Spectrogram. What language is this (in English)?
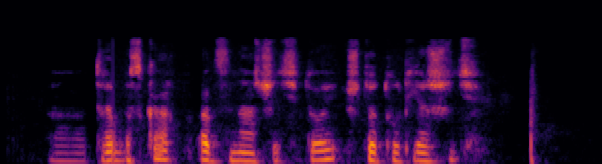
Belarusian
